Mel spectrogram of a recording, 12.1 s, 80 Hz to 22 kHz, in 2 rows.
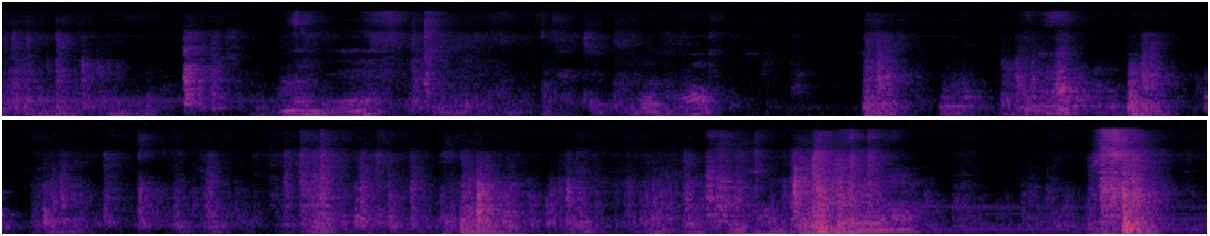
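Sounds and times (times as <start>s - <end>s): plastic panel knocking and scraping: 4.3s - 10.5s.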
